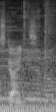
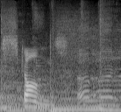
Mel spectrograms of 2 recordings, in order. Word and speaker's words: scones: Scones or skanes? It's pronounced scones.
